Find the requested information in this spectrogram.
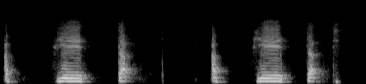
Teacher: With sandhi, the e has become a y. It now counts as a consonant. So this is now what was without sandhi 2 light syllables has now with sandhi become 1 heavy syllable.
